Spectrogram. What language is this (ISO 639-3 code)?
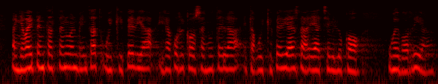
eus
